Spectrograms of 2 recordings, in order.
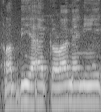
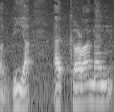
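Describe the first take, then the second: First: The last word ends with a vowel after n. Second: The last word stops on the consonant n. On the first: The reciter continues into the next words. "في حالة الوصل" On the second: The reciter pauses at this word. "أقف عند النون هكذا بالنون"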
